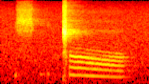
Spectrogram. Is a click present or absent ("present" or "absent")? present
